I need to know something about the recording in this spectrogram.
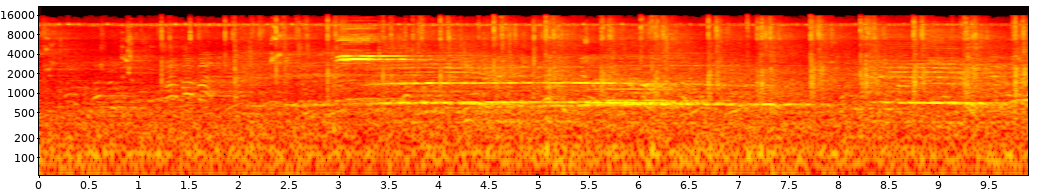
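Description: Young men call out to each other on the court.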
